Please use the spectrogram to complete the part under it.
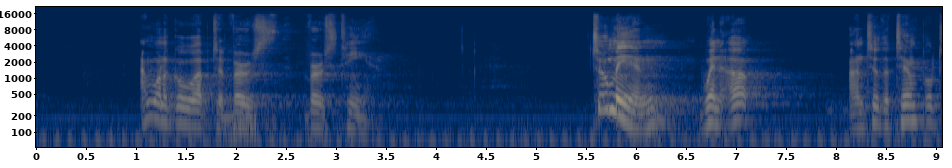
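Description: A man preaches with feeling into a microphone, in bursts between pauses.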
